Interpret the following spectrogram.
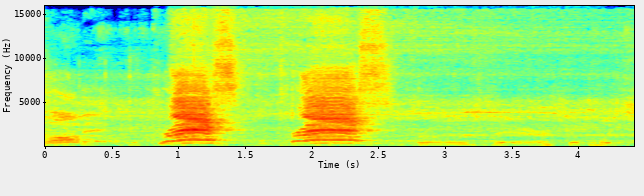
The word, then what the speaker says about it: Olave: She just called Olave Ovele. Some really special throws. Maybe I'm wrong, but I don't like that stuff. No, it's Olave.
